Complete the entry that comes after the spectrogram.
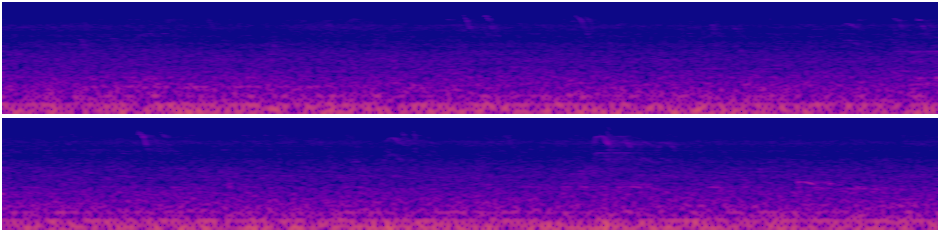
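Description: Scattered short, high bird chirps, one every second or two, over a steady low background rumble.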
